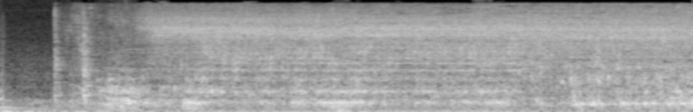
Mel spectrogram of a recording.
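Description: A toilet flushes with a sudden whoosh of rushing water that holds steady and loud, swirling and gurgling for several seconds with no one speaking.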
